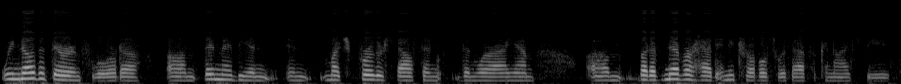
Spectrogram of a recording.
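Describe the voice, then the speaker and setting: A woman who does bee removals answering a question calmly and reassuringly, with small restarts. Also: lowish voice, normal speed, poor audio. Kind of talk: webinar answer.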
